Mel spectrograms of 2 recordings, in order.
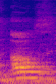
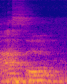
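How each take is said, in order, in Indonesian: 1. Huruf s berakhir bersih, tanpa vokal tambahan. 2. Huruf s berakhir dengan vokal pendek tambahan. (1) "as jelas ya" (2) "ada pengular ase kadang"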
